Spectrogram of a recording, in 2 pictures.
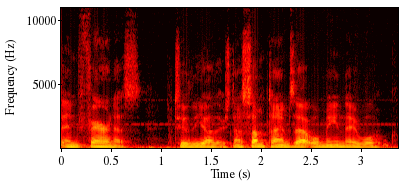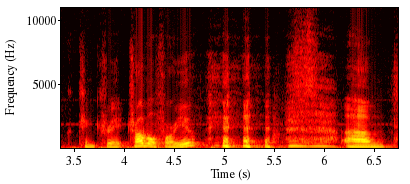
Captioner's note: laughs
